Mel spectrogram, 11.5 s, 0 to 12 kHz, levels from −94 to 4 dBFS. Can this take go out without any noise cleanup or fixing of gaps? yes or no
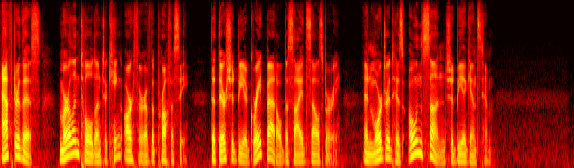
yes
